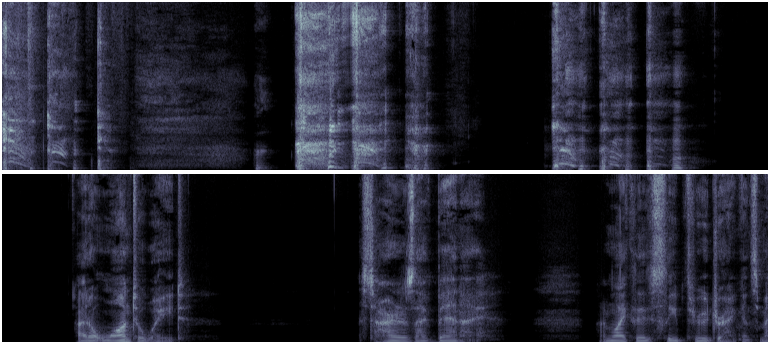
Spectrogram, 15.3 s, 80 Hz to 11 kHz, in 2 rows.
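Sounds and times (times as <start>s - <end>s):
harsh fit of coughing: 0.0s - 1.3s, 2.5s - 4.4s, 5.5s - 7.0s
raspy wheezing breath: 1.3s - 2.5s
speech: 8.5s - 9.6s, 11.2s - 12.6s, 13.6s - 15.3s.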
